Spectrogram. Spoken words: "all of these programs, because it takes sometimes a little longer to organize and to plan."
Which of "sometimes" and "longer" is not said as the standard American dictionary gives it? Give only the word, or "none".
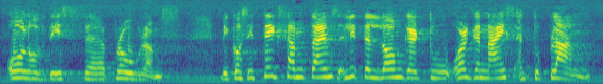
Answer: sometimes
